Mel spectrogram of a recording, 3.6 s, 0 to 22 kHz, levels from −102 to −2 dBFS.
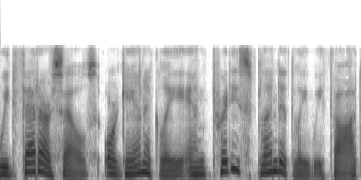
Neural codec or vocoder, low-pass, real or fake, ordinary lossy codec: none; 7.2 kHz; real; AAC, 48 kbps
